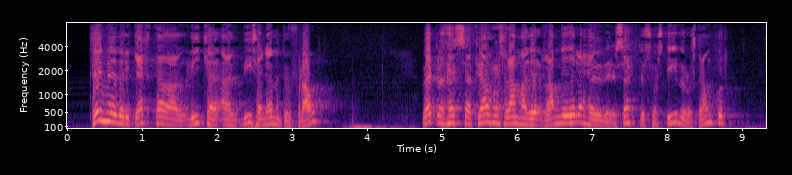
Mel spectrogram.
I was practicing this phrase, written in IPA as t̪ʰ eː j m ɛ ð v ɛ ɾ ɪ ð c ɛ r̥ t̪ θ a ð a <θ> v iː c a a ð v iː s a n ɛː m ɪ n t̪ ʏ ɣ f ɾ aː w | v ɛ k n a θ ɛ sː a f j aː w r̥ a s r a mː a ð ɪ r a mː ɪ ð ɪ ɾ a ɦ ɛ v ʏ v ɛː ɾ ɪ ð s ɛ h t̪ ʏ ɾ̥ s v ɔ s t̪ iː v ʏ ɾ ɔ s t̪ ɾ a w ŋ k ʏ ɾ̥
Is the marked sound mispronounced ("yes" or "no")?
yes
